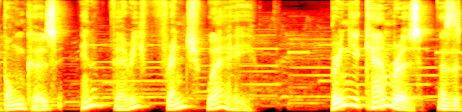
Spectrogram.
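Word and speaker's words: Oingt: Winked, pronounced wa. Yes, wa.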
